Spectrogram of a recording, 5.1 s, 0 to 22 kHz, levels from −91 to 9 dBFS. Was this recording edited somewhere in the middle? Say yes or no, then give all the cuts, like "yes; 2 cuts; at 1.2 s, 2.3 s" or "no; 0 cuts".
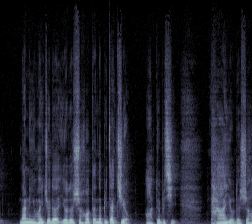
no; 0 cuts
